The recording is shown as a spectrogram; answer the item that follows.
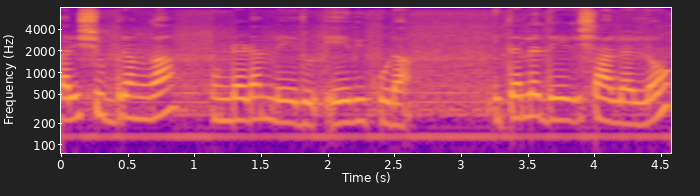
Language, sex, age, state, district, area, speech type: Telugu, female, 18-30, Telangana, Nirmal, rural, spontaneous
